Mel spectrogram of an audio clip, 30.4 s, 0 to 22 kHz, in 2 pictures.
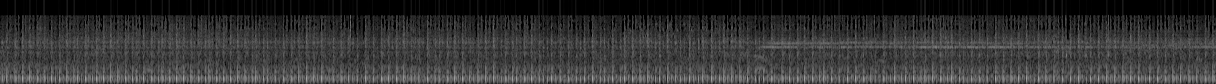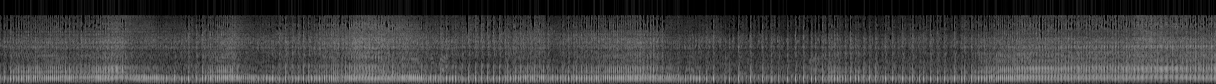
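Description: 3W 85 cc two-stroke gasoline engine of a large radio-controlled Spitfire, turning a three-blade propeller. It idles steadily for about fifteen seconds, then is throttled up and down in repeated surges as the plane taxis, and revs up again near the end.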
